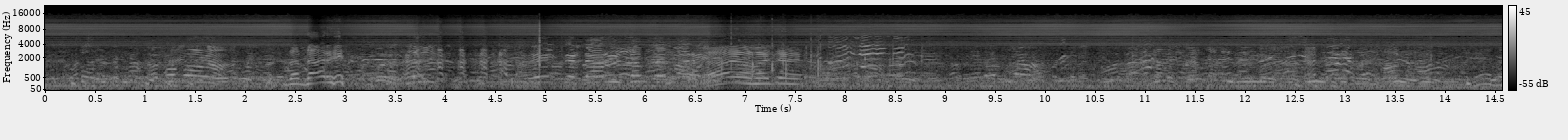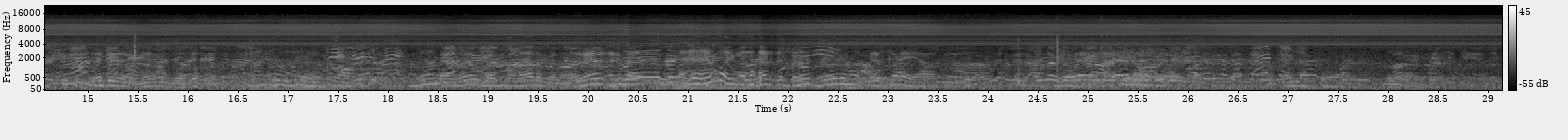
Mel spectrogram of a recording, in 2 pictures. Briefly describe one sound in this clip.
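Several men talk and call out outdoors, close by and at a distance.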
